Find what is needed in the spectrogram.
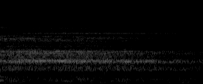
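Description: A woman's deep exhale through the open mouth after a full breath in through the nose, a breathy sigh that fades out over about two seconds.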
